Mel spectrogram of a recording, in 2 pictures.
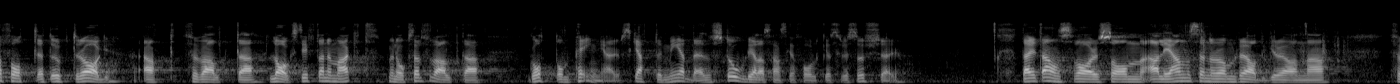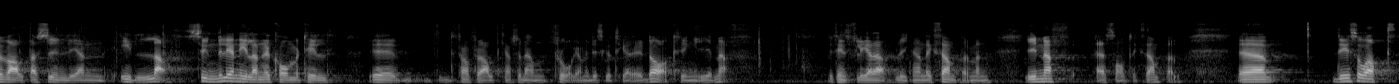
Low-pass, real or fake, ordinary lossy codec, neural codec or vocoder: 7.2 kHz; real; none; none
